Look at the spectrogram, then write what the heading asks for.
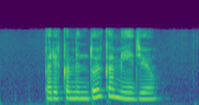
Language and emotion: Russian, neutral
